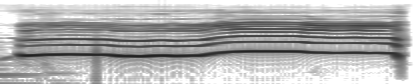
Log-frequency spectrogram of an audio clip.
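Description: A man humming in falsetto, in imitation of an eerie outer-space sound: one held note that glides up to a higher held note about halfway through, then stops abruptly.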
